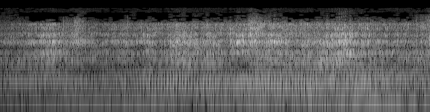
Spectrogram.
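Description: A small airplane engine drones steadily in a tonal, buzzing hum that swells slightly louder partway through.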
